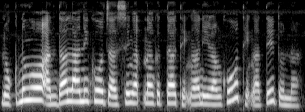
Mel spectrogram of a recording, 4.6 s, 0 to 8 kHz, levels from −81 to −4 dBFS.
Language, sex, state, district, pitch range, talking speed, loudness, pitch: Garo, female, Meghalaya, West Garo Hills, 215-290 Hz, 90 wpm, -13 LUFS, 245 Hz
